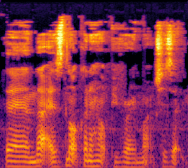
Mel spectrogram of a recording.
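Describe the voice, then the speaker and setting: A man's voice: mid-range voice, level tone, racing, darkish tone. A man giving a casual, rambling gameplay tutorial, chatty and full of restarts. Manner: caffeinated, pepped up. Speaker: game guide presenter.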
